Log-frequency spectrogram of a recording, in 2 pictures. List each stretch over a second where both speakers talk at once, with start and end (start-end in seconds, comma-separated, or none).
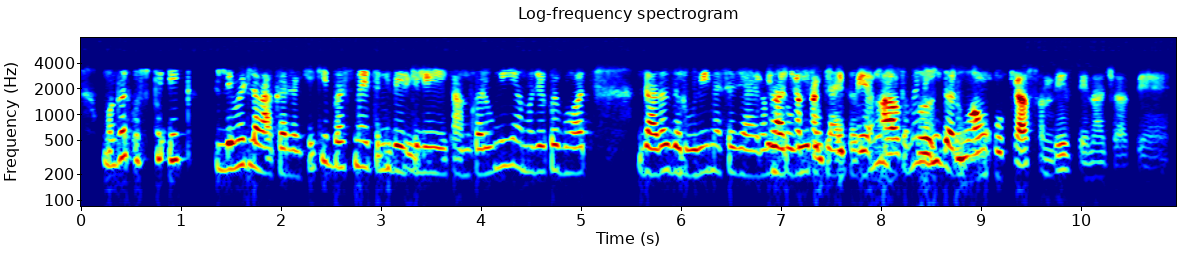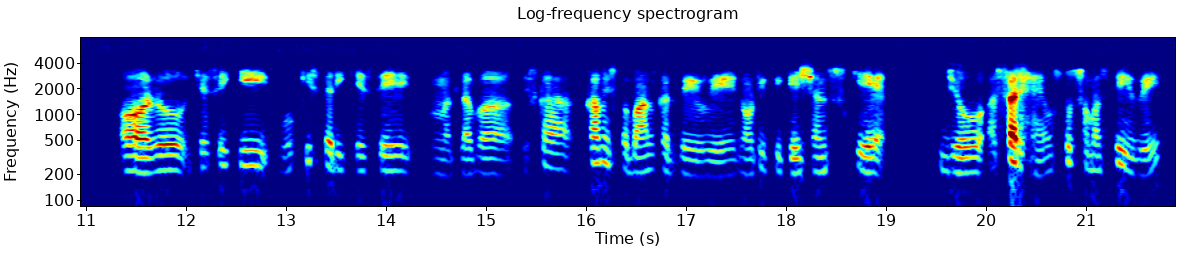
6.8-8.4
